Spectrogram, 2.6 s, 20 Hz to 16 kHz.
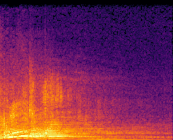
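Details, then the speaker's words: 2004 Lamborghini Gallardo V10 after the factory exhaust was replaced with test pipes and a Supersport X-pipe: loud, clean, high-pitched scream climbing with revs, then fading as the car pulls away, smooth and even; healthy. "She absolutely screams. I couldn't be happier. I want to drive this car at about 7,000 RPM for hours on end. It just sounds absolutely amazing with the windows down, that V10 just screaming behind your head."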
